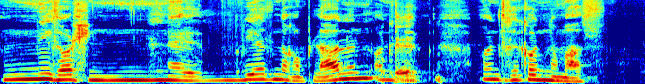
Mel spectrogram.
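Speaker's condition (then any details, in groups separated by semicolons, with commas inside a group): Down syndrome; trisomy 21 from birth, born five weeks early, emergency surgery after birth in Hannover, formerly wore back corset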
